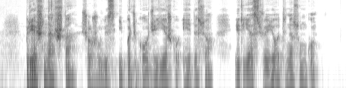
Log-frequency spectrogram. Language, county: Lithuanian, Utena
